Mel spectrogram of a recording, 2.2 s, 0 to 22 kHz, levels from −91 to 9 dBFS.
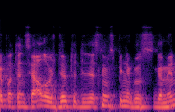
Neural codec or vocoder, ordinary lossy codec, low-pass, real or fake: none; Opus, 16 kbps; 7.2 kHz; real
